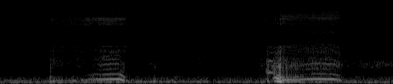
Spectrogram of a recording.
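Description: Two slow, rattling snores on the in-breath, each about a second long, with quiet pauses between them.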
